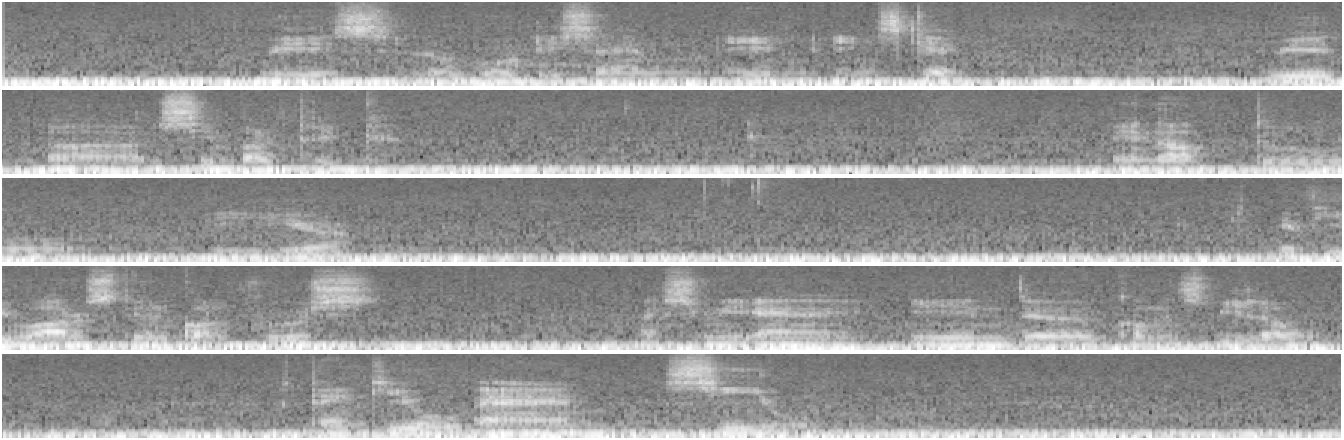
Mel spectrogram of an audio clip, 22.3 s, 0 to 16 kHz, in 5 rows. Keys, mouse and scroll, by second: 11.3 click.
